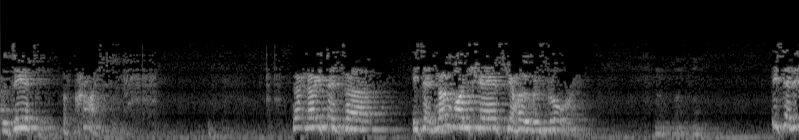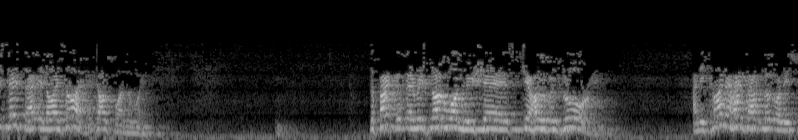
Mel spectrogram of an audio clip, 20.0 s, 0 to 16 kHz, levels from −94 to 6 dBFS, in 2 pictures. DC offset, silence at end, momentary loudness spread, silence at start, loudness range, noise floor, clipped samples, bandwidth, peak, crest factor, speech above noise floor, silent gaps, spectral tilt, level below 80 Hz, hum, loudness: under 0.1%; 0 s; 22 LU; 0 s; 12 LU; -59 dBFS; under 0.1%; 5.8 kHz; -8 dBFS; 22 dB; 32 dB; none; -10 dB/octave; -58 dBFS; none; -27 LUFS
